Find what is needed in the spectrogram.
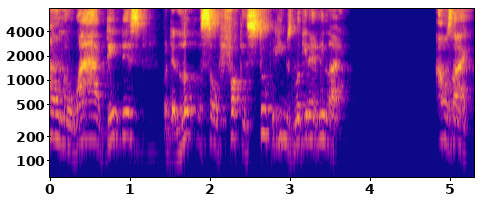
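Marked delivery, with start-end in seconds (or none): none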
